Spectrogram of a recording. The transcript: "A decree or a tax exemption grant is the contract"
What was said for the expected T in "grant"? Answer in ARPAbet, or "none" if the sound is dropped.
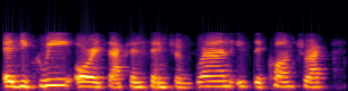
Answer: none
